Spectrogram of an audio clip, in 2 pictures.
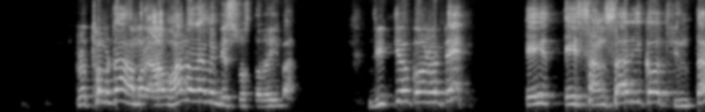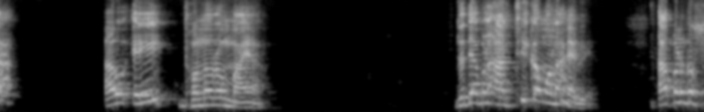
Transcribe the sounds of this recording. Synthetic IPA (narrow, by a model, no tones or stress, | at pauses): pɾɔt̪ʰɔmɔʈaamɔɾɔabɔɦanɔɾeamebiswɔst̪ɔɾɔɦiba | d̪ɾit̪ijɔkɔɽ̃ɔʈe | eiːisaŋsaɾikɔt͡ʃint̪a | wʔeid̪ʱɔnɔɾɔmaja̰ | d͡ʒɔd̪iapɔɽ̃aɾt̪ʰikɔmɔnaɦebḛ | apɔɽ̃ɔŋkɔs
